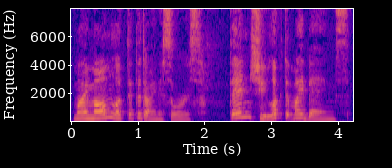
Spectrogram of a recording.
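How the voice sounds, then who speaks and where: A woman's voice: a little high, animated, a little slow. A woman reading a children's story aloud with expression. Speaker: storybook reader.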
